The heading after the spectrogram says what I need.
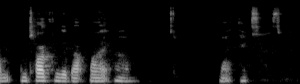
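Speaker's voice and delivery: whispered voice. Retelling what someone said while leaning forward: imitating someone whispering. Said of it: "And she whispered it".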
